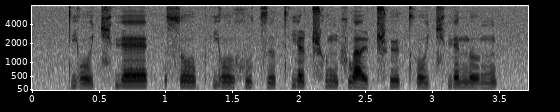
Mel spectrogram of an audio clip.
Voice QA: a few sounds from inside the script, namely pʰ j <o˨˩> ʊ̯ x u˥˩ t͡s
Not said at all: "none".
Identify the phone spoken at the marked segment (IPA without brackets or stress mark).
o˥˧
